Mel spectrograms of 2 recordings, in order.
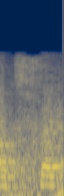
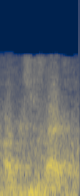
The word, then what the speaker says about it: ഓക്സ്ഫഡ്: ഇതിനെ ഓക്സ്ഫോർഡ് എന്ന് പറയാറുണ്ട്. അതിന്റെ ഉച്ചാരണം ഓക്സ്ഫഡ് എന്നാണ്. ഓക്സ്ഫഡ്.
